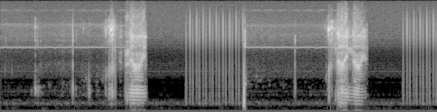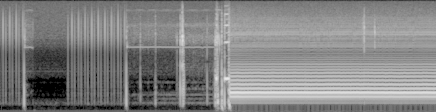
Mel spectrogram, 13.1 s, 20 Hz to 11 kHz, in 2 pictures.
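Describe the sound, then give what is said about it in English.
Bursts of rapid telephone dial clicks repeat over a faint steady tone, with brief chirping tone blips between them, then a loud, buzzy second dial tone starts abruptly and holds steady to the end. “Anyway, on this call, I'm going to dial the rest of the number, and you'll hear it start to click into that 1 kHz tone, but as soon as the answer signal is detected here in Plainfield, the tone will be replaced with the second dial tone.”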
